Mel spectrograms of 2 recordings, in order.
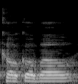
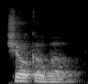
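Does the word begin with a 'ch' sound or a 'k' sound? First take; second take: k; ch. First: The word begins with a 'k' sound. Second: The word begins with a 'ch' sound. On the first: The speaker calls it wrong. "I said Kokobo in the last video, and all my comments were ripping me apart" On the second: The speaker calls it right. "My friend sent me a video on how to pronounce it"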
